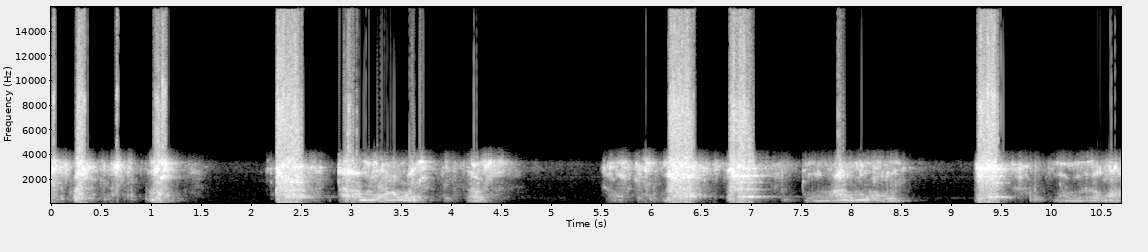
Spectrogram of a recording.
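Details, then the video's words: English Springer Spaniel barking at its owner for no apparent reason; bursts of sharp, loud barks mixed with drawn-out whining, yelping vocalizations, coming in clusters separated by short silences over about ten seconds. "springer spaniel barking"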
